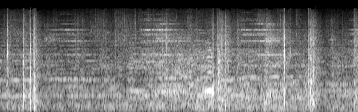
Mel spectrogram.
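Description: Live music for a folk dance, with steady held notes and crowd voices, broken by sharp bangs: two at the start and one near the end.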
